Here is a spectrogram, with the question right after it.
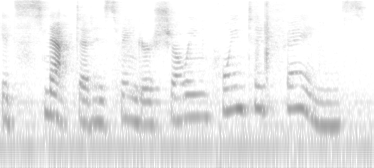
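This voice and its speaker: Expressive woman reading a story aloud. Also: medium pitch, takes it slowly, background noise. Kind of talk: storybook narration read aloud.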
